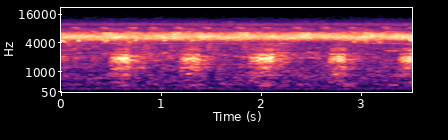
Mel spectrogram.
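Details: Indian spot-billed duck recorded around Aurangabad, India: rough, nasal quacking notes repeated roughly every 0.7 seconds, five notes in all, with a steady shrill insect chorus running underneath.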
